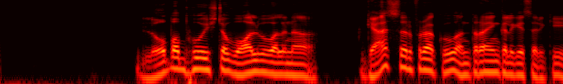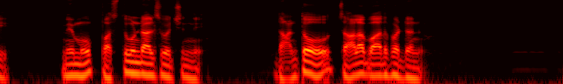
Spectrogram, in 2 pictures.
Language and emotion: Telugu, sad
